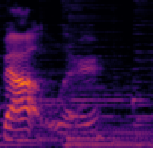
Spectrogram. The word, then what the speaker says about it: Battler: And it's pronounced battler.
